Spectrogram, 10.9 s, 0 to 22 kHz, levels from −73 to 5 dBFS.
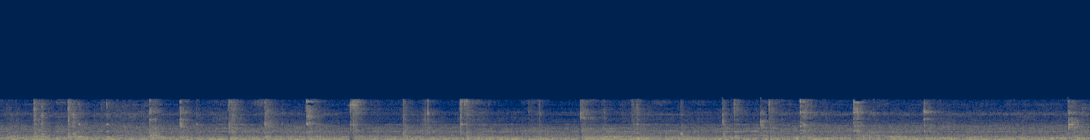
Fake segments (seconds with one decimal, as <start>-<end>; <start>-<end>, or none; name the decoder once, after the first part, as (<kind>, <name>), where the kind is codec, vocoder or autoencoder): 2.0-2.6 (codec, SNAC); 3.4-7.8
